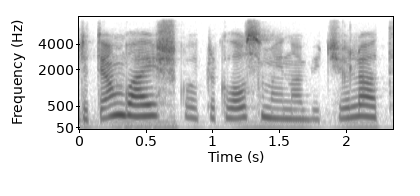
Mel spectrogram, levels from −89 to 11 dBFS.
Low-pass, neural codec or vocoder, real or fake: 7.2 kHz; none; real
